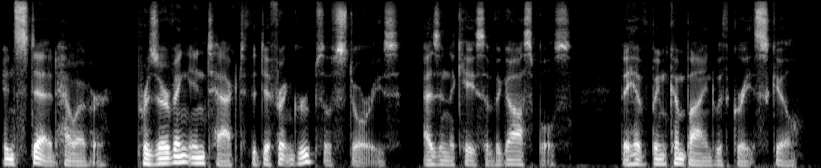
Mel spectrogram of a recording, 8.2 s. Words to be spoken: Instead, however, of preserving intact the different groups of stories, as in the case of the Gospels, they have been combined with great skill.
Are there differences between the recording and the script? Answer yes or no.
yes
